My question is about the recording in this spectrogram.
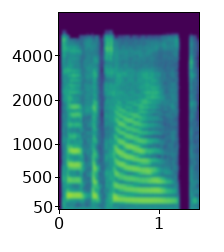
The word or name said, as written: taffetized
